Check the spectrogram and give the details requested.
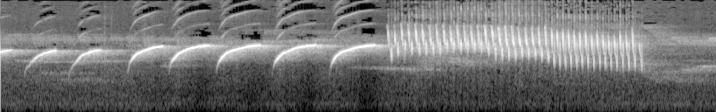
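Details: Common canary: six clear upward-sweeping whistles in steady rhythm, followed by a rapid buzzy trill lasting about two seconds, then a quiet end.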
